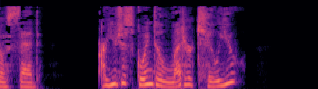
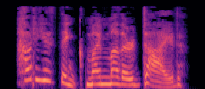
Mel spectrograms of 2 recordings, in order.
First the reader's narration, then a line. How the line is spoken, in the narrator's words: I laughed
